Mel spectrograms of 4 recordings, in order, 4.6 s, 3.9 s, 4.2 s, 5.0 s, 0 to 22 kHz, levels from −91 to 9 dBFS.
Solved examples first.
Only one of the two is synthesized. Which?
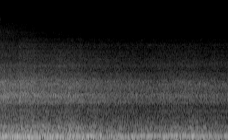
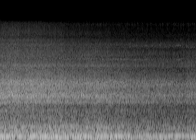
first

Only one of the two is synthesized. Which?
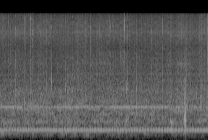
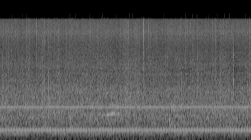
first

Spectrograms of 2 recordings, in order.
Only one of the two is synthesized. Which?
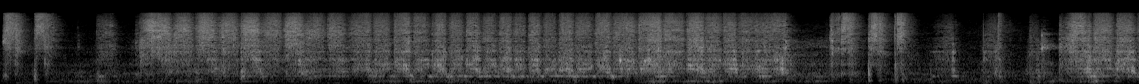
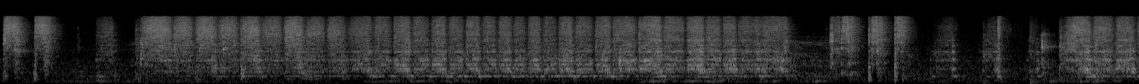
first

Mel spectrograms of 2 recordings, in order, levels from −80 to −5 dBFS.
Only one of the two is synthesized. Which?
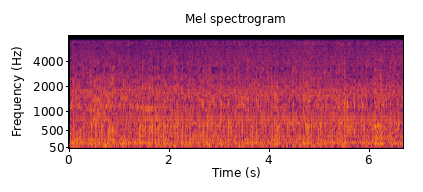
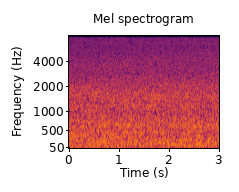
first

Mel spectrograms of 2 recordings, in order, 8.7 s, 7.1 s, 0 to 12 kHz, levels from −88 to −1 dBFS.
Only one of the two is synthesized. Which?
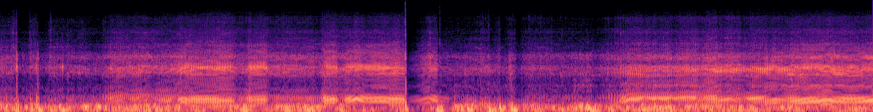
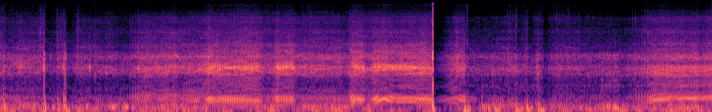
second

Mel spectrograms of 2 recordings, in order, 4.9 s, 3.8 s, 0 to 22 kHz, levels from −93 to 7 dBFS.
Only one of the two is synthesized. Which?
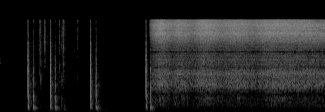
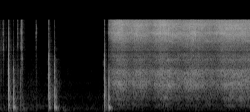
second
